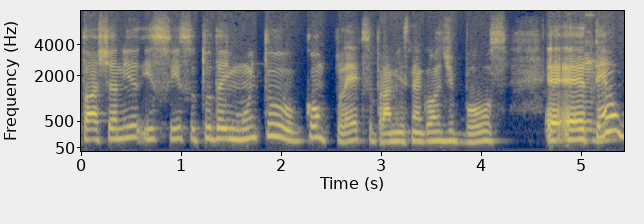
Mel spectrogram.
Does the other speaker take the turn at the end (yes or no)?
no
